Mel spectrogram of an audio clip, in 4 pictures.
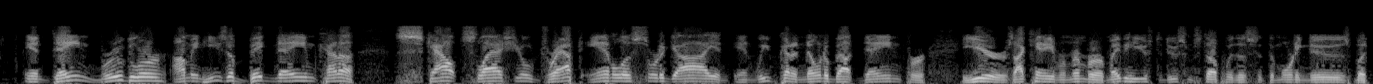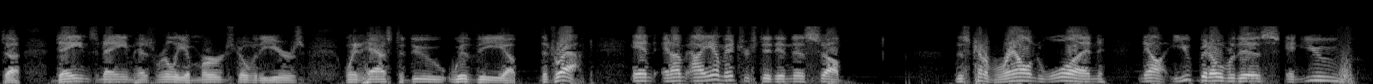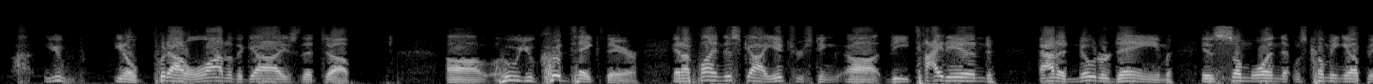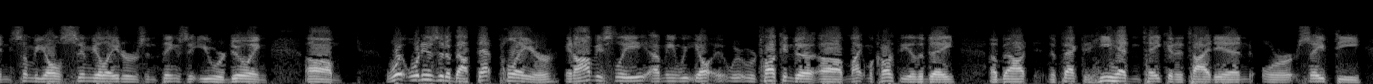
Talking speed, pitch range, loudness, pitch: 190 wpm, 115-155 Hz, -23 LUFS, 135 Hz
